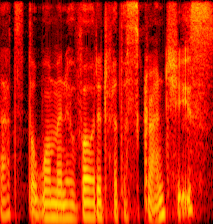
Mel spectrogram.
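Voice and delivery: very low, under-the-breath muttered aside. Retelling what some women said while talking: imitating muttering under breath. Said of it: "under the breath, they're like".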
